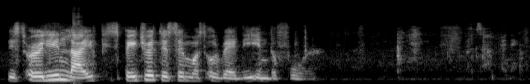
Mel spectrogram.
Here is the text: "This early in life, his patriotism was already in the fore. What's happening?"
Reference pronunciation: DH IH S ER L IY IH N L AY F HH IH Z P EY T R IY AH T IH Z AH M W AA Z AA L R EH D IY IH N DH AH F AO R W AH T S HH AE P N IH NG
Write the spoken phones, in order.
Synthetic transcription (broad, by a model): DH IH S ER L IY IH N L AY F HH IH S P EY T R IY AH T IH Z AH M W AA S AA L R EH D IY IH N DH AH F AO R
